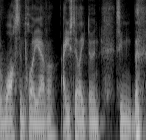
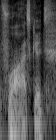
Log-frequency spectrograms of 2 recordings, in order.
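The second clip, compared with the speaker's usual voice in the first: marvelling, admiring, impressed tone; 3 dB quieter than usual. Retelling looking at the egg-covered freezer: imitating himself marvelling. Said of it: "marvelling at it".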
